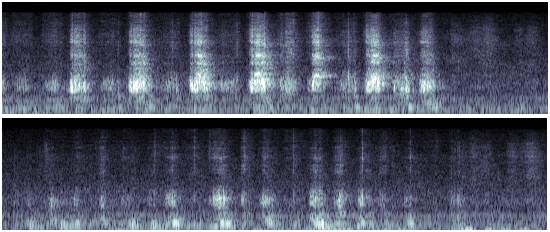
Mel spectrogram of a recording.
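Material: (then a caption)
Coated paper. A wooden stylus scratches the black coating near the top of a scratch-art paper picture page in a book lying flat on a table, while the other hand holds the page. About a dozen quick, dry raspy strokes come at a steady rhythm. They are bright and crisp for the first two seconds, then softer and duller after a short pause.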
